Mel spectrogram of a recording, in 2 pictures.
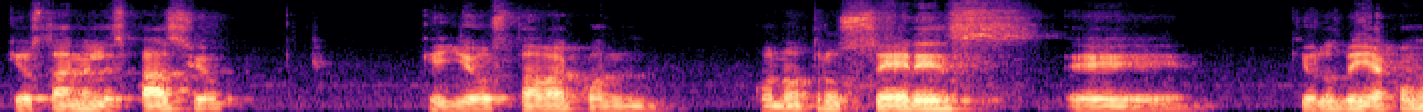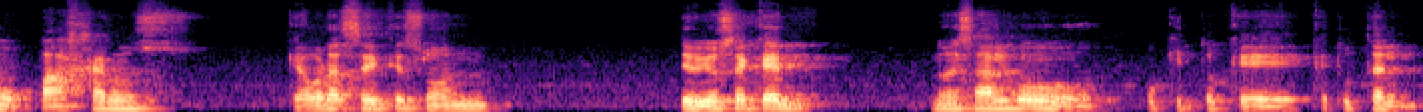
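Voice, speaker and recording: A man's voice: mid-range voice, fairly even intonation, unhurried, slight background noise. A man born in Italy and raised in Mexico, a podcast host talking as a guest over a video call, thoughtful and hesitant with many fillers. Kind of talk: casual interview chat.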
